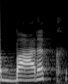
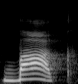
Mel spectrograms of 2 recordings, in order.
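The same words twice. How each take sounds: First: बारक as baa-ruk, the R fully sounded; slow बारक with an overdone R; wrong full R. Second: बाक as one long syllable, no R; long open vowel straight into K in बाक; silent R. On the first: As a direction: give बारक a second syllable on the R. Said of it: "नहीं". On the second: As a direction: say बाक with the R dropped. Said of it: "बाक करेंगे". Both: Shown as a demonstration.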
